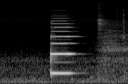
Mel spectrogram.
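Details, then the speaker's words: Single short beep from a Maquet Servo-U ventilator as the expiratory hold button is held to measure total PEEP, after an inspiratory hold gave a plateau pressure of 24. "if I hold the inspiratory button in until it beeps it will tell me what the plateau is at 24 next if I hold that expert ory button until it beeps"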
